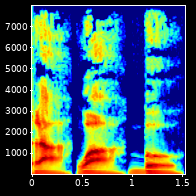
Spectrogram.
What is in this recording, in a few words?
"rawabo", concat syllables; Affixing experiment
